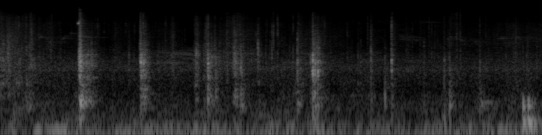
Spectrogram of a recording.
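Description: Footsteps climbing a metal folding step into a static caravan: a series of sharp clicks and knocks, ending in a dull thump near the end as a foot lands on the hollow caravan floor.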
